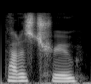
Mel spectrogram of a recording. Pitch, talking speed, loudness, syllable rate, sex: 155 Hz, 195 wpm, -15 LUFS, 3.5 syllables/s, female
